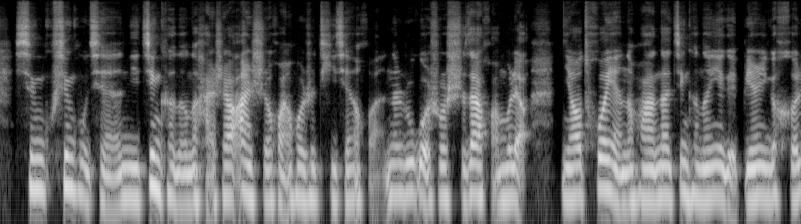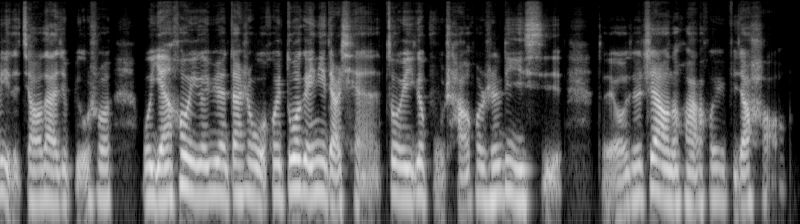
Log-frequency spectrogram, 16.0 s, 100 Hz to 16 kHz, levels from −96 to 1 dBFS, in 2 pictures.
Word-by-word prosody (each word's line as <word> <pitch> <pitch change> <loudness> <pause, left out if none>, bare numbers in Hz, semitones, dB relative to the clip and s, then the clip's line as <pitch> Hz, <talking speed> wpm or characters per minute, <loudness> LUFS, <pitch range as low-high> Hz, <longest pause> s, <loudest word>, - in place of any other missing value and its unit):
辛 220 -2 0
辛 235 -2 +2
苦 200 -4 -3
钱， 160 +1 -2
你 180 -1 +2
尽 225 +7 +4
可 195 -3 -3
能 160 0 0
地 170 - +1
还 175 - -4
是 180 +3 -6
要 185 - +4
按 215 -1 +5
时 175 -1 -4
还 165 -3 -2
或 180 -1 0
者 175 +1 -2
提 170 0 -7
前 170 0 -4
还。 175 - -14
那 195 - -3
如 195 +1 -1
果 195 - +2
说 185 - -2
实 180 - -4
在 195 +1 +6
还 185 -3 -5
不 180 - +1
了， 180 - +1 0.3
你 180 - -2
要 185 +1 +3
拖 225 +4 +1
延 180 -7 +2
的 165 - +1
话， 175 -1 +2
那 185 +1 +2
尽 185 +3 -3
可 185 0 -2
能 175 +1 +2
也 190 -1 +1
给 160 - 0
别 175 - +1
人 185 0 +3
一 - - +1
个 185 - -1
合 180 -1 -3
理 205 - +1
的 - - -7
交 170 -1 -2
代， 175 -2 +1
就 170 - -4
比 170 - -22
如 - - -4
说 180 -1 -4 0.3
我 185 - +2
延 180 +1 +5
后 240 +2 +5
1 200 - +3
个 190 -1 +3
月， 200 0 +1
但 200 +1 +1
是 200 - -3
我 180 -3 +1
会 200 - -1
多 220 +4 +5
给 205 -3 +4
你 205 -1 +1
点 180 - +3
儿 - - -1
钱 310 - -7
作 200 - -1
为 180 -1 +3
一 175 - +1
个 200 - +2
补 185 - -15
偿 - - -4
或 190 - -7
者 - - -2
是 180 +1 +1
利 195 -4 +1
息， 315 - -7 0.4
对， 260 +1 -9
我 160 - -4
觉 180 - -3
得 190 - -1
这 205 - +1
样 190 -4 +6
的 165 - 0
话 165 -1 -1
会 180 0 -7
比 170 - -12
较 160 +1 +2
好。 180 +6 -11
180 Hz, 345 characters per minute, -20 LUFS, 175-195 Hz, 0.4 s, 在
